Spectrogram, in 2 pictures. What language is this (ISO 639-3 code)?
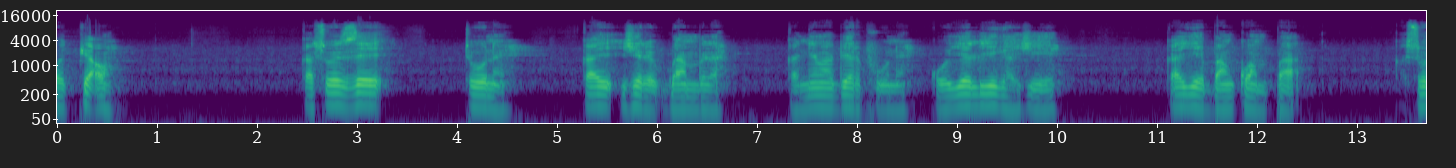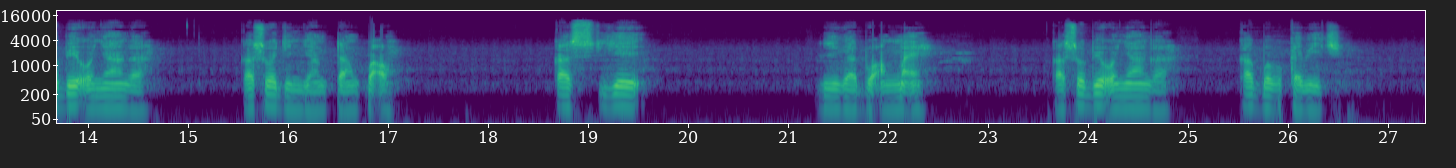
dag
